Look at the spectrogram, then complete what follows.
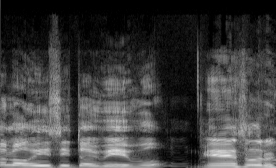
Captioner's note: speaking In Foreign Language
